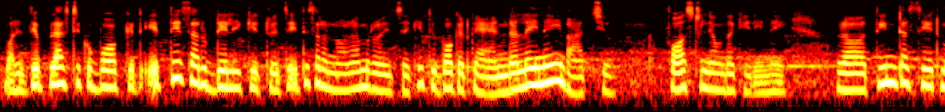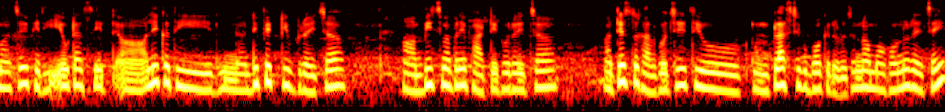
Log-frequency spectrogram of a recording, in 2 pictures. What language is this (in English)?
Nepali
